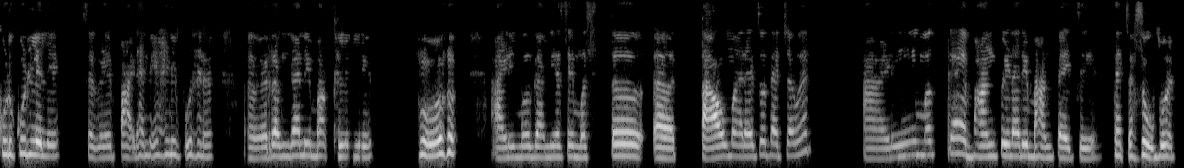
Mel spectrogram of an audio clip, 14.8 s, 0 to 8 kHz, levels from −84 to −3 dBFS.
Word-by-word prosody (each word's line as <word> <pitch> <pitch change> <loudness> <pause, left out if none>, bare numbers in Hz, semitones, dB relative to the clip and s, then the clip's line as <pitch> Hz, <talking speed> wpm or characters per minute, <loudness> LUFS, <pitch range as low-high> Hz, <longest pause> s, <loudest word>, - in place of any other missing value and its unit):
कुडकुडलेले 245 -3 +3 0.4
सगळे 195 0 -5
पाण्याने 210 +2 -5
आणि 250 0 -3
पूर्ण 215 -2 -5 0.5
अ, 190 - -7 0.2
रंगाने 215 +1 +1
माखलेले 210 -2 -4 0.7
हो 250 +4 +6 0.6
आणि 185 +1 -2
मग 200 0 -2
आम्ही 200 0 -2
असे 205 +1 -2
मस्त 200 +1 -5
अ, 215 -3 +5 0.5
ताव 190 +3 +7
मारायचो 210 +2 -2
त्याच्यावर 225 +4 -4 0.8
आणि 185 +6 -6
मग 235 0 -4 0.2
काय? 270 -1 +2
भांग 205 0 0
पिणारे 215 -1 +4
भांग 200 -1 -2
प्यायचे 180 -2 -1 0.3
त्याच्यासोबत. 210 -2 +2
210 Hz, 105 wpm, -26 LUFS, 200-225 Hz, 0.8 s, ताव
